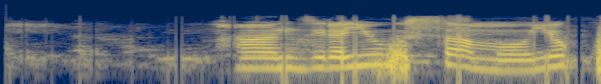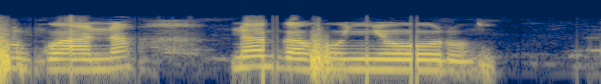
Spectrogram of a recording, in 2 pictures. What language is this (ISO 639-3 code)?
kin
